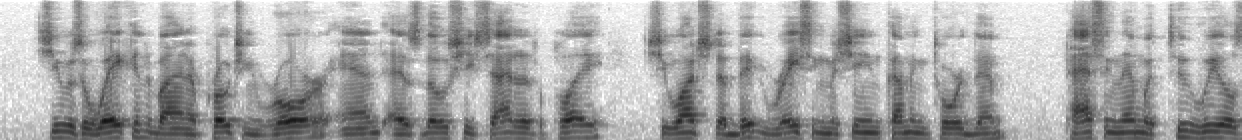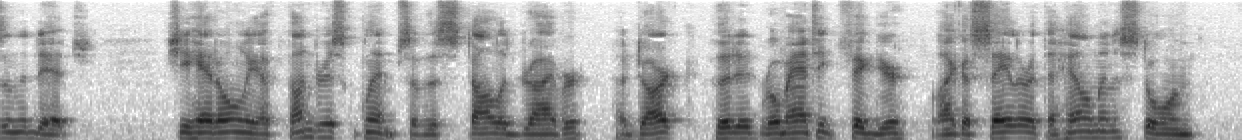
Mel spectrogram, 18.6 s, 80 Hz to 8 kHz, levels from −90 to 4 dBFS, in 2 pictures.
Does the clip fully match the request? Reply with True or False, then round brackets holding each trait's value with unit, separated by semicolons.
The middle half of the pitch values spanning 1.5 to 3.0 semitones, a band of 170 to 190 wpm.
True (2.5 semitones; 180 wpm)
